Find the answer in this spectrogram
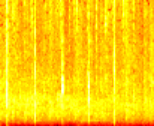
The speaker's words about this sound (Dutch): Dus geef jezelf maar even een applaus.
